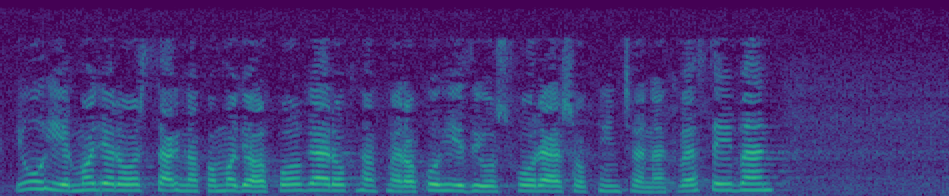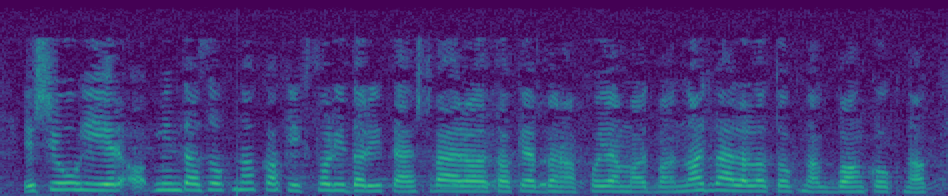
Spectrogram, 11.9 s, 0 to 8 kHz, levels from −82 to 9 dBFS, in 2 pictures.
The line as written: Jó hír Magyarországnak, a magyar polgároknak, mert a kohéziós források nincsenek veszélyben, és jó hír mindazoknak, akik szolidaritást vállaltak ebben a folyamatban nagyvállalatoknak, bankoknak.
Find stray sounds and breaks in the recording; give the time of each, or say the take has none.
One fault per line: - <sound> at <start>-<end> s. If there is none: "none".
none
